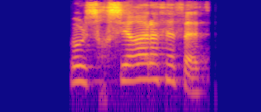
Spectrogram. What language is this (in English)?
Kabyle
